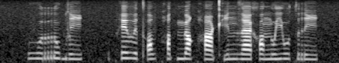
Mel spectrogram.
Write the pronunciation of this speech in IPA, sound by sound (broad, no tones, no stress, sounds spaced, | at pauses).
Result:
v u r u ɡ l i | pʰ e v e tʼ ɒ v qʰ ɒ t mʲ ɒ qʰ æ kʼ i n z æ x ɒ n u j u t r i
